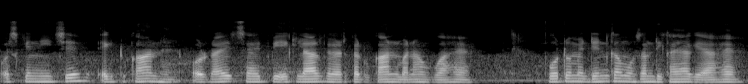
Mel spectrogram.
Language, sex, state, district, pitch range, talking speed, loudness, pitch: Hindi, male, Arunachal Pradesh, Lower Dibang Valley, 115-130 Hz, 200 wpm, -21 LUFS, 125 Hz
